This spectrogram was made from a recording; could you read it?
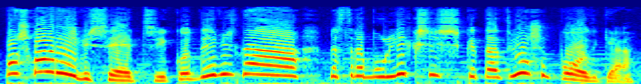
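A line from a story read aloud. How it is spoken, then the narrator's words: Mocking. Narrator (Greek): την κορόιδεψε ο Πολ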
